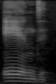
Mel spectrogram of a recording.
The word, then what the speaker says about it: and: Aqui a gente tem o fenômeno do fenômeno do D que some especificamente aqui com essa palavra, né? Com o and e quando ele vem seguido por somgal. Olha lá, and. Tem nada de errado. Falar and I think. Tem muita gente que fala, mas é comum simplesmente esquecer o de and I think.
